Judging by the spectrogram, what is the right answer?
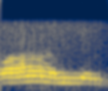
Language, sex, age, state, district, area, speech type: Odia, male, 60+, Odisha, Angul, rural, conversation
